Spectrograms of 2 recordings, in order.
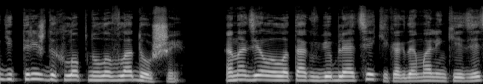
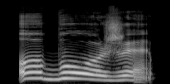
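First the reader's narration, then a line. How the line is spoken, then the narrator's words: Moaning. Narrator (Russian): простонала Ронни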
